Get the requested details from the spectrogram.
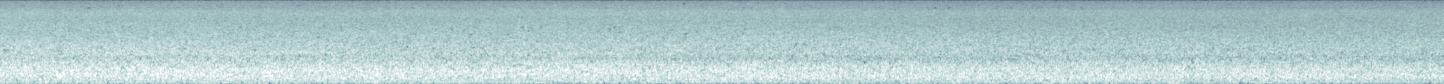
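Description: A mountain stream rushes steadily over rocks, close by.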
